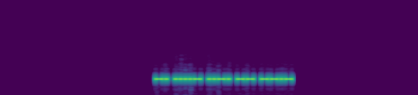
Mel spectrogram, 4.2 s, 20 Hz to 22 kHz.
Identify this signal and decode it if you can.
Morse code, heard as a keyed tone, about 52 wpm, 700 Hz. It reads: N4FMQ
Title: USA Call Signs - 5 Characters - Repeated 3x - 50wpm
